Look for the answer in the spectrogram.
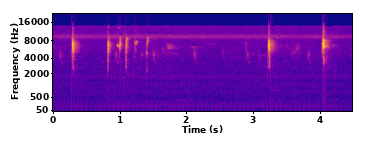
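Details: Sharp, very high clicks from a blood-breasted flowerpecker, a song used to train other songbirds and to lure birds: a quick cluster of ticks early on, then isolated loud chips roughly a second apart, with a steady high hiss.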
